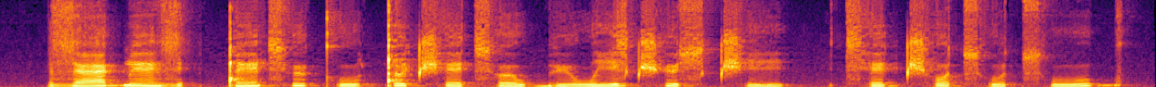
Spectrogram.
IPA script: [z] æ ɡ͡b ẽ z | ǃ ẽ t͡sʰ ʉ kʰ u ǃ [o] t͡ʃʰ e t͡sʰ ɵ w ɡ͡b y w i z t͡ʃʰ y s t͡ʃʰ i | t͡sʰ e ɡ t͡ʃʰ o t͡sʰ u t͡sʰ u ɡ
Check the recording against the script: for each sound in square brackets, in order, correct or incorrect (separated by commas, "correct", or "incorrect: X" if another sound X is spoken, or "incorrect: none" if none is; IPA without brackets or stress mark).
correct, incorrect: ɵ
